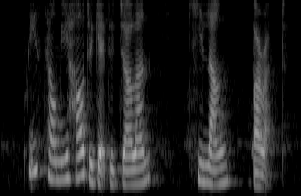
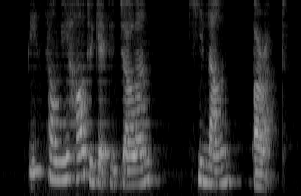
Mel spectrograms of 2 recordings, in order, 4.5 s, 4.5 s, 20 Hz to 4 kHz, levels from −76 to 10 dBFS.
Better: first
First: none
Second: noise reduction (neural separator model SepFormer DNS4)

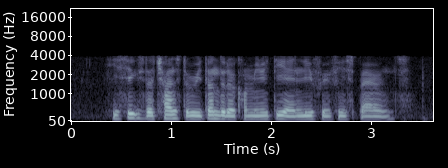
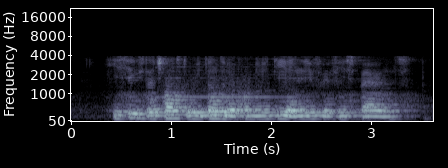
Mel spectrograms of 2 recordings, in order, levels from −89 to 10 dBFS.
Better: first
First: none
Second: noise reduction (neural separator model SepFormer DNS4)

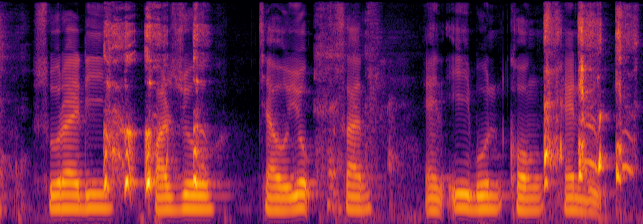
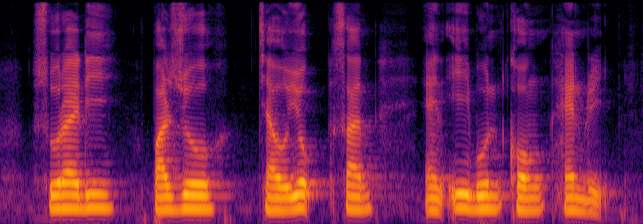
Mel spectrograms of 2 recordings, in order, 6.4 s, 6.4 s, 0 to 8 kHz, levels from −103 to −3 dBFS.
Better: second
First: background sound (Cough); as loud as the speech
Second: none

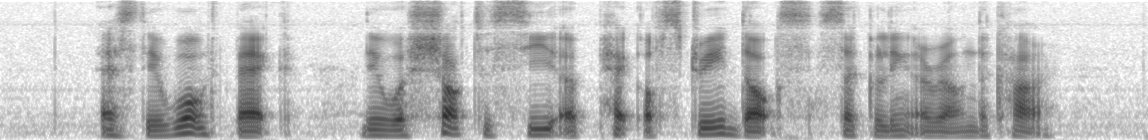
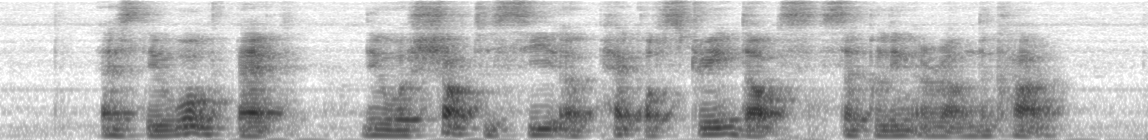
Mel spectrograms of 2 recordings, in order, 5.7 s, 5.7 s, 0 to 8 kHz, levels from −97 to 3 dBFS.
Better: first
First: none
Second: room echo; dies away in 0.3 s

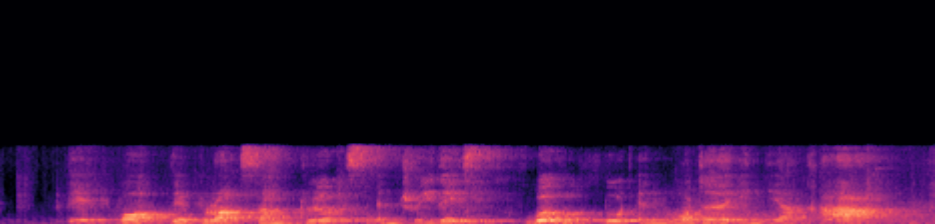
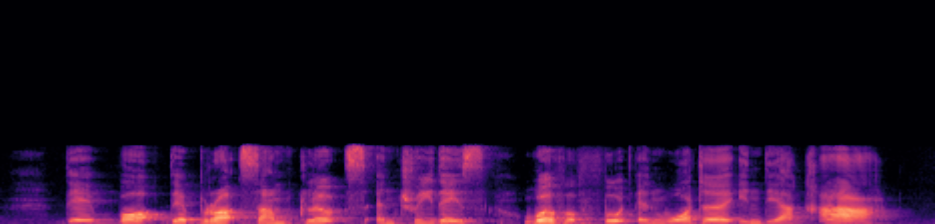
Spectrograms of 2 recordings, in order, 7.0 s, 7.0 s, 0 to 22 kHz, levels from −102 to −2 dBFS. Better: second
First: noise reduction (neural separator model SepFormer DNS4)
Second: none

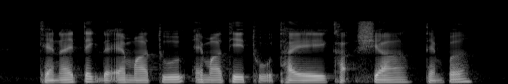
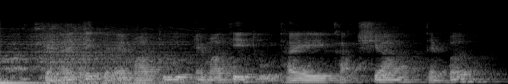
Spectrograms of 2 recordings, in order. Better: first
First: none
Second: background sound (Engine / Vehicle); 6 dB below the speech // room echo; dies away in 1.1 s

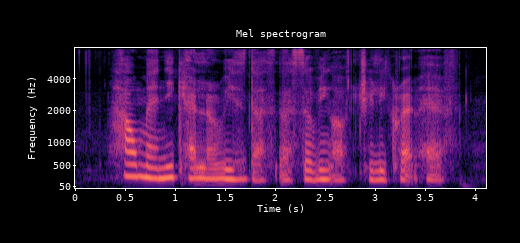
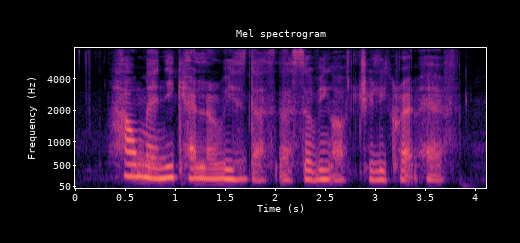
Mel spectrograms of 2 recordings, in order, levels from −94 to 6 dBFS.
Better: first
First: none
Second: background sound (Brass instrument); 12 dB below the speech

